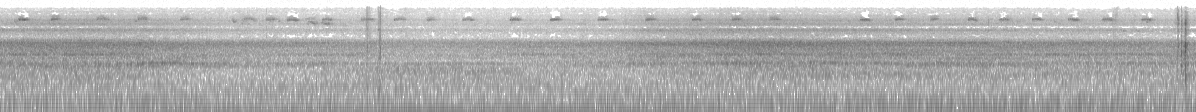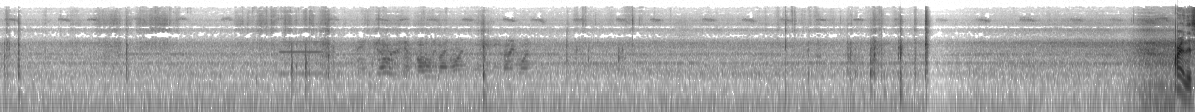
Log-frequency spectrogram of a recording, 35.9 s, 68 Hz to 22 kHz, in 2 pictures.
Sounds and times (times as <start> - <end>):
Speech: 23.3 - 26.0, 35.6 - 35.8.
